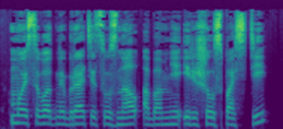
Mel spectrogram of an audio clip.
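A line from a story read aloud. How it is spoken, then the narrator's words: Open laughter. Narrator (Russian): откровенно рассмеялся Мракьян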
